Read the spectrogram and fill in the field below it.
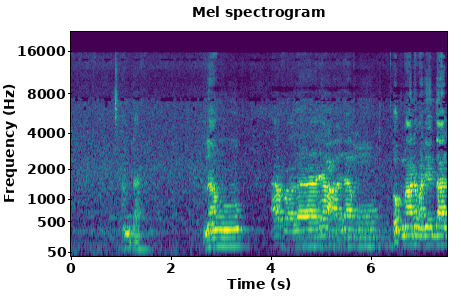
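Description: A man speaks loudly and forcefully into a microphone.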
